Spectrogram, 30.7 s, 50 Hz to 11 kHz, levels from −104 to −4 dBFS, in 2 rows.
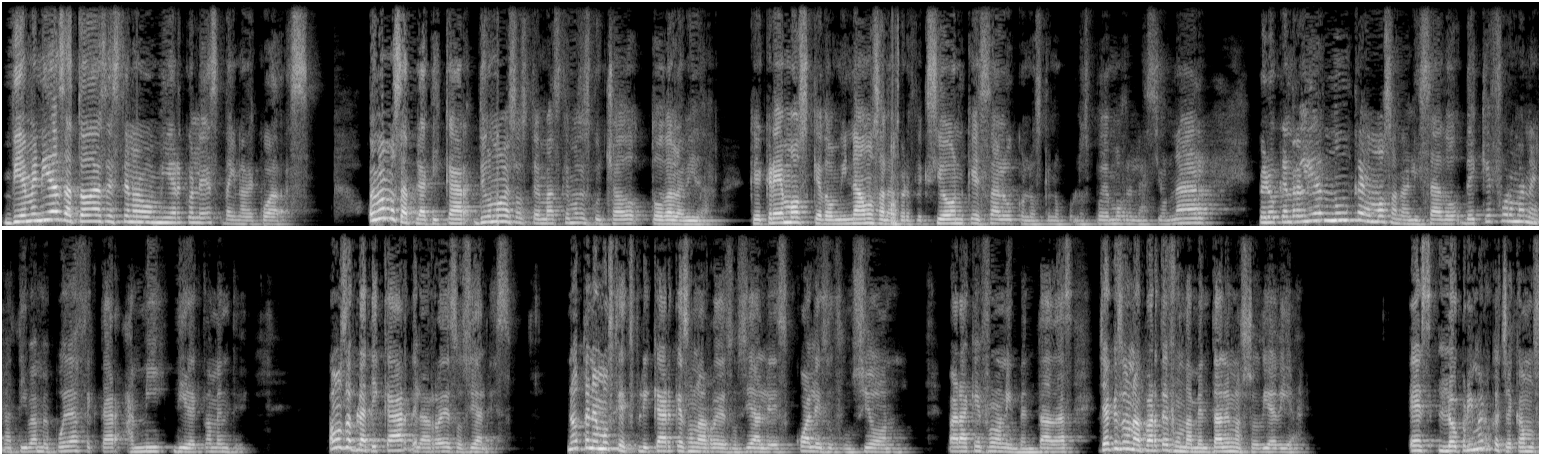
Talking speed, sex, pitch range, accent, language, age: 190 wpm, female, 190-265 Hz, Mexican, Spanish, 20-39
